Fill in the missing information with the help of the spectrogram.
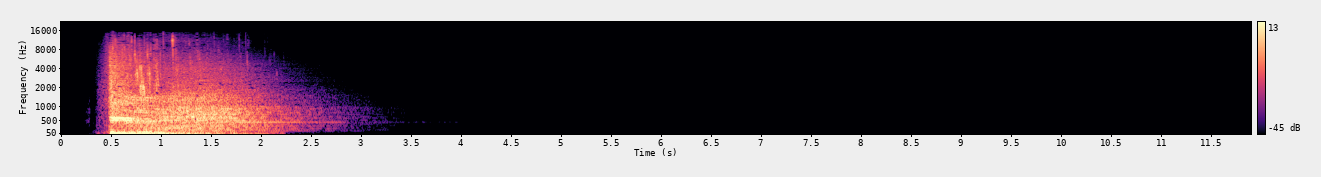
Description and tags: Magic: Gargle Spell
Several different mouth noises recorded from iPhone, vocoders, generated bass frequencies, and equalizers and PaulStretch Effect from Audacity.
bass, film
